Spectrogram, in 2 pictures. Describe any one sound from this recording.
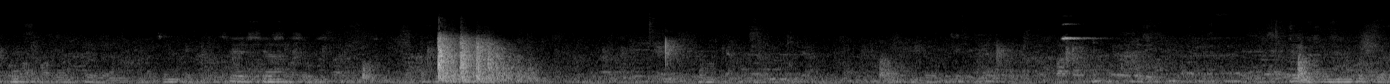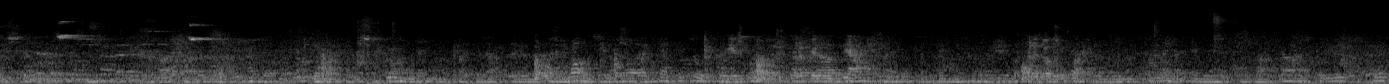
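Billiard balls click against each other on a table.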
